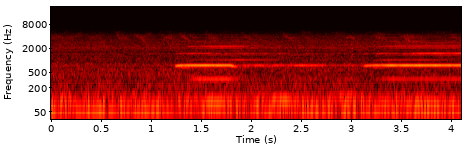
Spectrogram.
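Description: Electric locomotive's horn sounding twice as the freight train approaches: a short blast, then a longer one starting about three seconds in. The locomotive is a Softronic Transmontana (Class 480), and the horn sounds over the low rumble of the train.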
